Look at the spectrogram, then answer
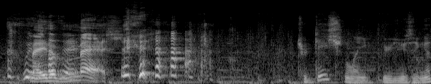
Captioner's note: laughs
